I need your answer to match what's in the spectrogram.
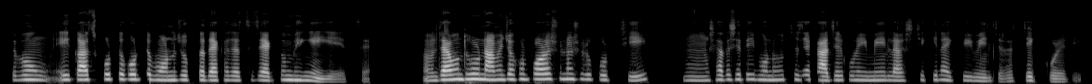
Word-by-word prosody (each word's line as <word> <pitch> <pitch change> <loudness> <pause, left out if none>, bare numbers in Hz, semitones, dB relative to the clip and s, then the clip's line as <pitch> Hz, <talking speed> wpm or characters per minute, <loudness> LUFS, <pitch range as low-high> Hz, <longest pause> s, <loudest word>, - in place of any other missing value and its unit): এবং 220 +2 +1 0.3
এই 220 - +1
কাজ 215 0 +8
করতে, 240 0 -1
করতে 235 0 +1
মনোযোগটা 200 +1 -1
দেখা 195 +1 0
যাচ্ছে 195 +1 -5
যে 200 - -3
একদম 210 +3 -4
ভেঙে 190 -5 -1
গিয়েছে। 125 0 -16 0.7
যেমন 220 +2 +9
ধরুন 245 -1 +7
আমি 220 +1 +2
যখন 240 +1 -1
পড়াশোনা 245 +1 +4
শুরু 235 -1 -5
করছি, 195 -3 -8 0.5
উম 185 -1 -8
সাথে, 220 +1 -3
সাথেই 235 0 -5
মনে 210 -1 -2
হচ্ছে 220 +1 -10
যে 220 - -4
কাজের 200 +2 +3
কোন 205 - -8
ইমেইল 195 0 -5
আসছে 185 +3 -14
কিনা 215 0 -7
একটু 190 - -21
ইমেইল 160 -2 -8
চে - - -17 0.2
চেক 180 -1 -5
করে 130 -2 -9
দি। - - -29
210 Hz, 200 wpm, -23 LUFS, 190-225 Hz, 0.7 s, যেমন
